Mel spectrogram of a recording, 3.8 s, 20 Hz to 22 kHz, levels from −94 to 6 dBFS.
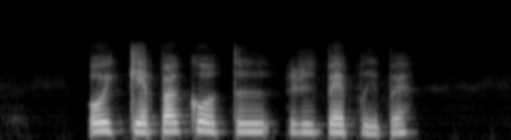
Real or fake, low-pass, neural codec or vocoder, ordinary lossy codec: fake; 7.2 kHz; codec, 16 kHz, 0.3 kbps, FocalCodec; AAC, 32 kbps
